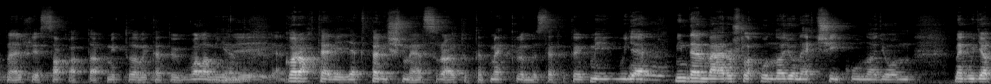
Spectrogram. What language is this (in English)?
Hungarian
